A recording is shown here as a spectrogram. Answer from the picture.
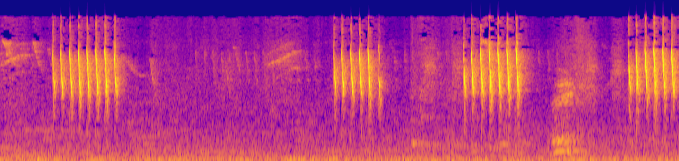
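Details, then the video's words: Busy warbler song: four quick rattling trills of sharp high notes, each about half a second, spaced by pauses with soft thin whistles and a few lower squeaky notes. "Cikris Muda Gacor Nembak Rapat"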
